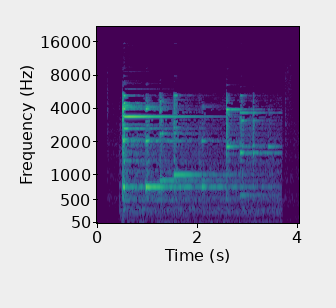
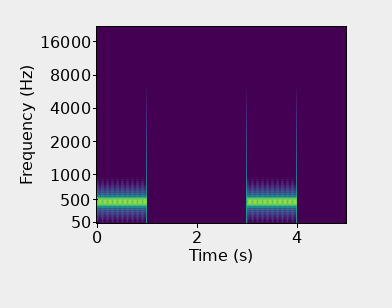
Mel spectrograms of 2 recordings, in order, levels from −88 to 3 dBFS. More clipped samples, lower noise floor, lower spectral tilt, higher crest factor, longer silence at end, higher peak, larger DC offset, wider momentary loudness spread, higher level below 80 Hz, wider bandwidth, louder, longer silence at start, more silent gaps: neither; second, -70 dBFS vs under -90 dBFS; about the same, 1 dB/octave vs 0 dB/octave; first, 22 dB vs 10 dB; second, 0.5 s vs 1 s; about the same, -6 dBFS vs -8 dBFS; neither; first, 23 LU vs 5 LU; second, -78 dBFS vs -58 dBFS; first, 9.6 kHz vs 1.4 kHz; second, -22 LUFS vs -16 LUFS; first, 0.5 s vs 0 s; second, none vs 1.00-3.00 s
